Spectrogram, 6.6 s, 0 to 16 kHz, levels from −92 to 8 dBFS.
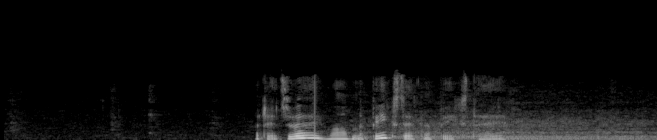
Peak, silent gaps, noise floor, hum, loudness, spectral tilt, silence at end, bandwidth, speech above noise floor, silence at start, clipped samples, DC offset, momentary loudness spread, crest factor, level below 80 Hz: -8 dBFS; none; -77 dBFS; none; -26 LUFS; -8 dB/octave; 0 s; 7.6 kHz; 52 dB; 2.55 s; under 0.1%; under 0.1%; 25 LU; 20 dB; -68 dBFS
